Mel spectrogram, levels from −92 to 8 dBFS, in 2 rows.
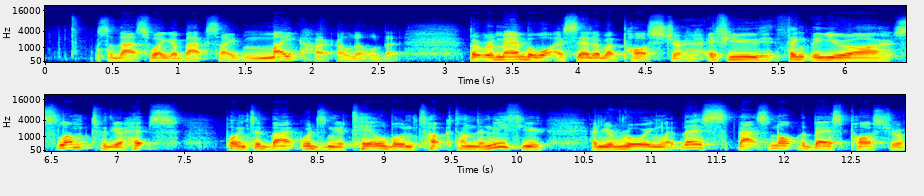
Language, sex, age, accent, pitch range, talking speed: English, male, 30-49, British, 115-145 Hz, 210 wpm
